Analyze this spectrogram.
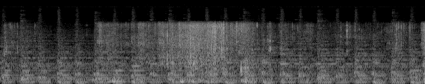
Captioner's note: sound of paper for tortillas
